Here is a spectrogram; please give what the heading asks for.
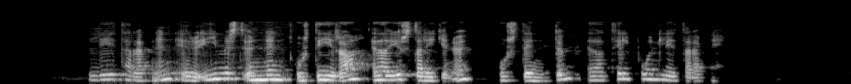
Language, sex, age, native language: Icelandic, female, 30-39, Icelandic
